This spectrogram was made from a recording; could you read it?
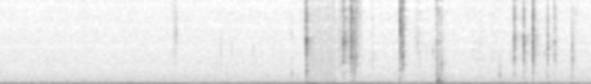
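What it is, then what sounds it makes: Glycerin soap bar being shaved. A metal utility-knife blade shaves and scrapes thin curls off a hand-held, palm-sized, solid, translucent red glycerin soap bar with an embossed "nature" logo. Over a low, steady background hum, faint scraping builds into a run of short, sharp, bright clicks and crisp scrapes in the second half, each cutting off almost instantly.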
